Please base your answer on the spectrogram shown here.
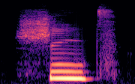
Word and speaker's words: sheet: Sheet, beach, là vous entendez, c'est un I long. On traîne un tout petit peu sur la syllabe. C'est un son qui n'existe pas en français, donc c'est pour ça qu'on a du mal à le faire, nous, francophones. On va remplacer tous les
